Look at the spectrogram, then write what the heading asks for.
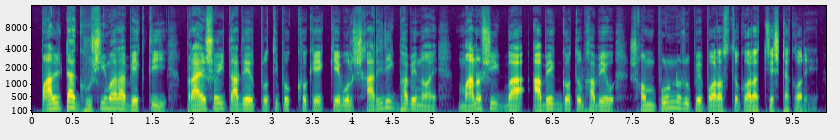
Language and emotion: Bengali, neutral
